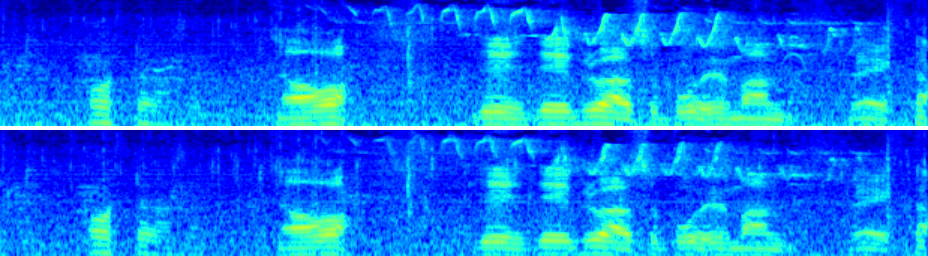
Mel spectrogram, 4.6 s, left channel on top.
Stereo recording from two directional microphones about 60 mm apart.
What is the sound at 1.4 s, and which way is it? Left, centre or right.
Speech, centre.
